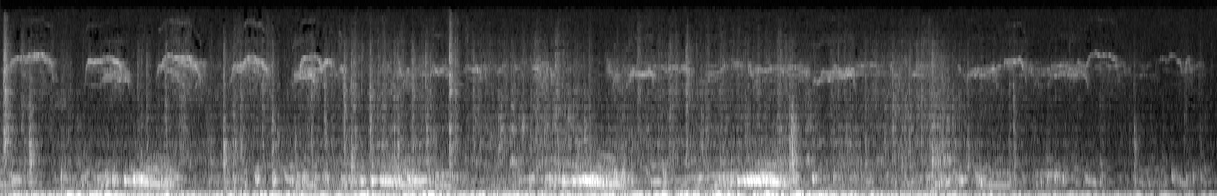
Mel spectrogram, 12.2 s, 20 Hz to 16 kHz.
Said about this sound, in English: I'm about 80, and I know them all. I know each and every pigeon that's in the pigeon shed, and I can pick out if there's a stranger there on the roof.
